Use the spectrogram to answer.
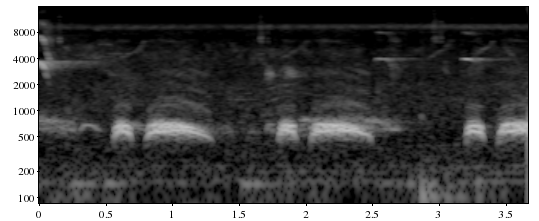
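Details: Spotted dove (Spilopelia chinensis) cooing: a short note followed by a longer, drawn-out low coo, the phrase repeated three times over a faint background murmur.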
